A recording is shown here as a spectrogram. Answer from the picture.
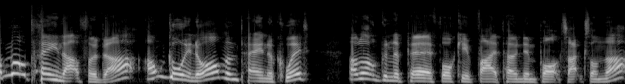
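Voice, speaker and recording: A high-pitched man speaks with an English accent at a moderate pace, his pitch swinging very widely. His loudness stays very even, and the sound is dry and close with no echo. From England. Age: 40s. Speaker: visiting friend, gamer and streamer. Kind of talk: casual chat. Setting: live stream podcast. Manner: animated.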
